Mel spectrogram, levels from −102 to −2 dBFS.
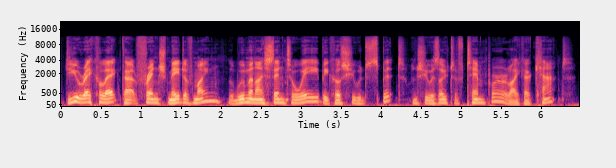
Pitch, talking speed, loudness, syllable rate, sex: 120 Hz, 230 wpm, -20 LUFS, 5.3 syllables/s, male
